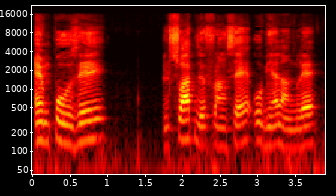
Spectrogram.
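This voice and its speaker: A man speaking as a traditional spiritual guest on a TV talk show, earnest and emphatic, with pauses and restarts. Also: medium pitch, fairly bright tone.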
